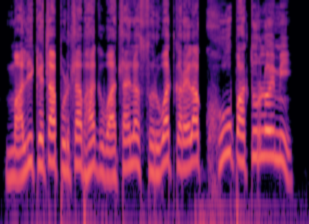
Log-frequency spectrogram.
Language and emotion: Marathi, happy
